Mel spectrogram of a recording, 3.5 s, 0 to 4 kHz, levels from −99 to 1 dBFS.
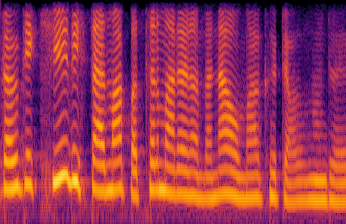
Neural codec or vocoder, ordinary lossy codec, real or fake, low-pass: codec, 16 kHz, 1 kbps, FunCodec, trained on Chinese and English, 50 frames a second; Opus, 32 kbps; fake; 3.6 kHz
